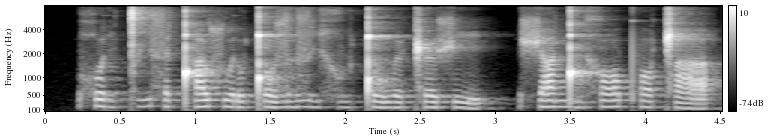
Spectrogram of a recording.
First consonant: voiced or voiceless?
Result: voiceless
